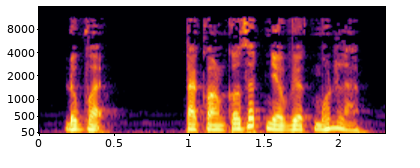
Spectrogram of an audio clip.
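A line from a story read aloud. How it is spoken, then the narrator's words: Soft quiet voice. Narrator (Vietnamese): Niệm Băng khẽ nói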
